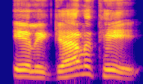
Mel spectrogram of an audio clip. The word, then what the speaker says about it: illegality: 또는 불법 행위라는 명사입니다 참고로 이렇게 ity 끝나는 말은 바로 앞에 음절에 강세가 있어요 그래서이 단어도 발음이 illegality 이렇게 되는 겁니다 또 다른 파생어는 illegalize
